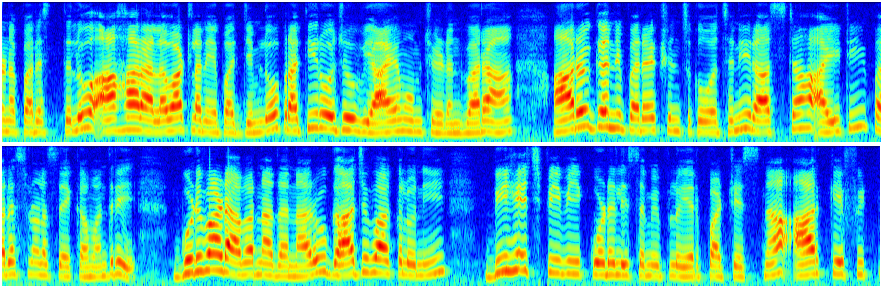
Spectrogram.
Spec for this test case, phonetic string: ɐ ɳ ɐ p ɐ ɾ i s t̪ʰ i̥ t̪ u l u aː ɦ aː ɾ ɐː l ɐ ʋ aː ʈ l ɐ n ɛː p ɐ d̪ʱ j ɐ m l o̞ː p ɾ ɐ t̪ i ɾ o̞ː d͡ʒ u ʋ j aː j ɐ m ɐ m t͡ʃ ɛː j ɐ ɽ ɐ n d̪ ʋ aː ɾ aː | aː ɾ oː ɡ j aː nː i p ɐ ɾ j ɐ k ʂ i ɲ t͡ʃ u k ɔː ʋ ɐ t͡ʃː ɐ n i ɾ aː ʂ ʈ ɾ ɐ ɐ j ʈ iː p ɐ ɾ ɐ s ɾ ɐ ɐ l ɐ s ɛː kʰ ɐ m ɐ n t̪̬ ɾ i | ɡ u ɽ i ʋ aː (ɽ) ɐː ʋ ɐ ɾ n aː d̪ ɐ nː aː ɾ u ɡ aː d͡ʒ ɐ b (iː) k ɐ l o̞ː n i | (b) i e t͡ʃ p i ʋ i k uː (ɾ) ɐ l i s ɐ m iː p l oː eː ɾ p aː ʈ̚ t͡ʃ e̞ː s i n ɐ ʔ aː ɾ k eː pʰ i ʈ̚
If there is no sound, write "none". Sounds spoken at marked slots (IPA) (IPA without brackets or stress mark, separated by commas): ɽ, aː, b, ɽ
